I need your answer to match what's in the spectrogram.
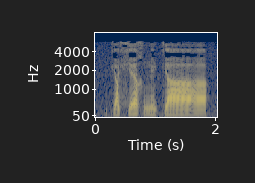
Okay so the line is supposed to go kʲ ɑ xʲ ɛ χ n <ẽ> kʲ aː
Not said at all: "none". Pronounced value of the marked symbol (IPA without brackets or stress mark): ẽ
